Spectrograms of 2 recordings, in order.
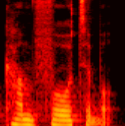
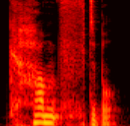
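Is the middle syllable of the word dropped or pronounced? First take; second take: pronounced; dropped. First: The middle syllable is fully pronounced in the word. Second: The middle syllable is dropped from the word. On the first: The speaker calls it wrong. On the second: The speaker calls it right.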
